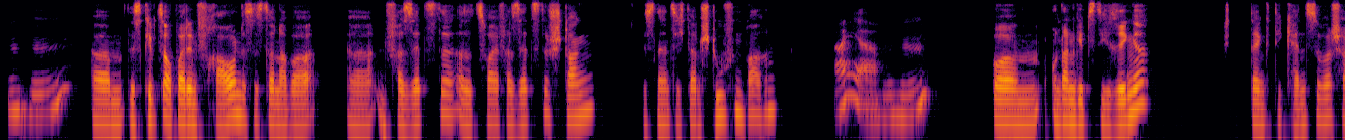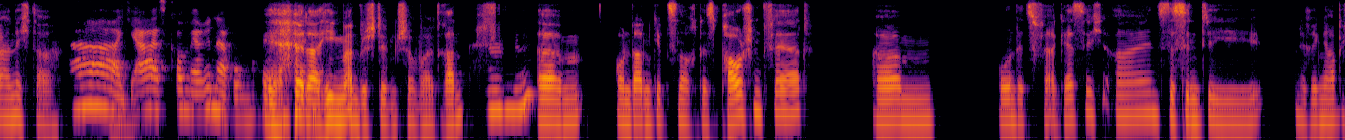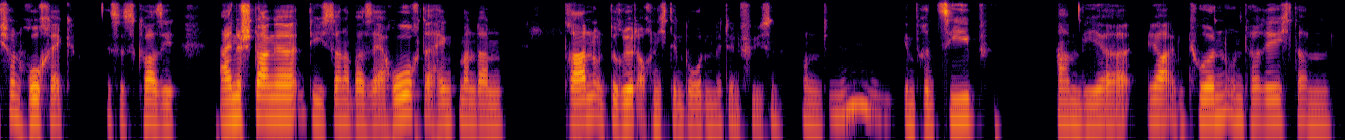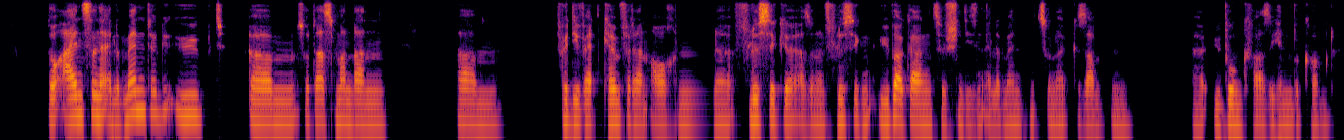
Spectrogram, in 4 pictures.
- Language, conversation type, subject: German, podcast, Welche Beschäftigung aus deiner Kindheit würdest du gerne wieder aufleben lassen?
- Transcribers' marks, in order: static; other background noise; laughing while speaking: "Ja"; chuckle; distorted speech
